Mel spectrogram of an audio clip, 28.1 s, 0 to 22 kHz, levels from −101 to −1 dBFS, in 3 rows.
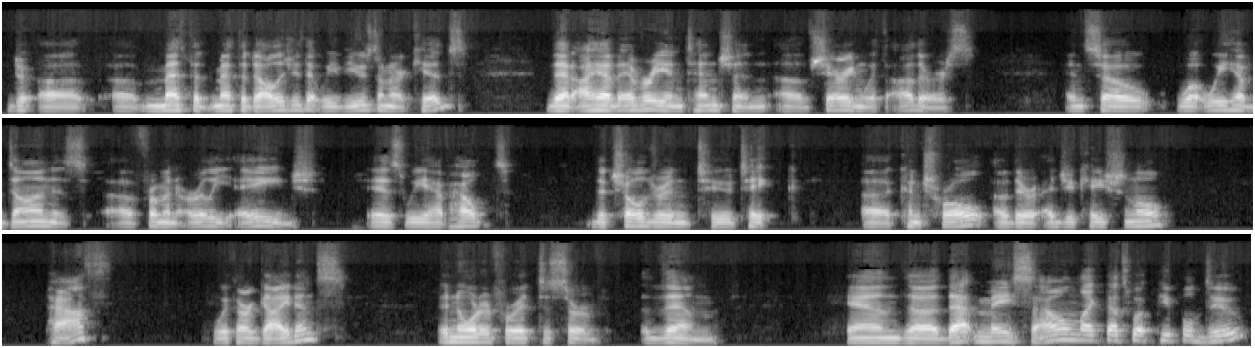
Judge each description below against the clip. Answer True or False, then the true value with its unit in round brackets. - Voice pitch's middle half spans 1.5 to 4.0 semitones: True (2.7 semitones)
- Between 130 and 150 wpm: True (140 wpm)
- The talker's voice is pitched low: True (110 Hz)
